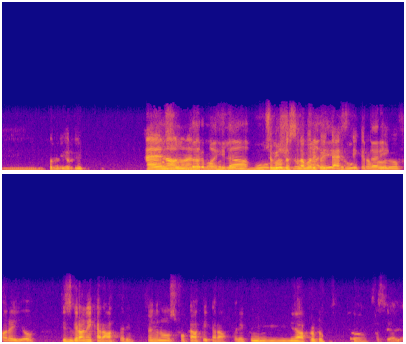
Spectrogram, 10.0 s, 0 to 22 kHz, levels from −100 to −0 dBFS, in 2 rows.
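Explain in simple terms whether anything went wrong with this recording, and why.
Nothing went wrong: the speech carries the ordinary marks of an internet call, having passed through the call's microphone processing and a WebRTC call path using the Opus codec, which together leave no sound above 8 kHz and add only the usual coding noise.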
